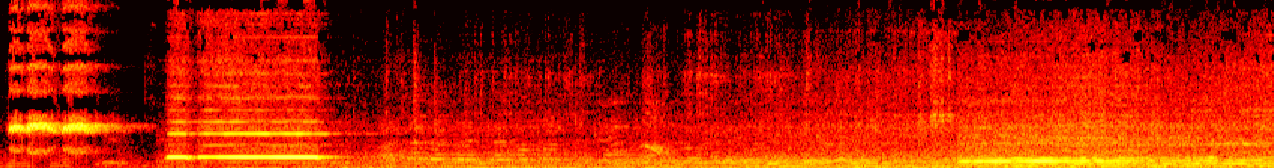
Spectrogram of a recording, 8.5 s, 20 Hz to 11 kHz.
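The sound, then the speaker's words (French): Two blasts from the compressed-air whistle of a historic electric train with a 1910 air compressor. A short, high blast is followed by a longer, lower one, then a quiet, steady rolling rumble as the train departs. “Ce compresseur, il sert donc à fournir l'air pour les freins et pour le sifflet. Une fois la réserve d'air comprimée remplie, c'est le départ, quasi silencieux.”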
